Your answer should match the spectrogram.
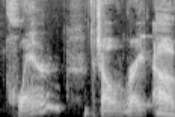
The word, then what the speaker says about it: Quern: One game that I just started today is a game called Quern, which I'll write out.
